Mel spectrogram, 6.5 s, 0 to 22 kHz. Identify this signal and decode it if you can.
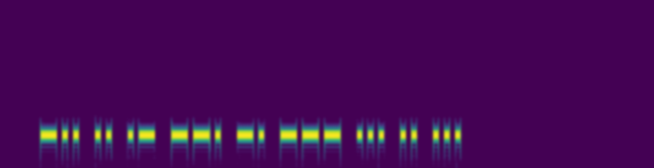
Morse code, heard as a keyed tone, about 22 wpm, 700 Hz. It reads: DIAGNOSIS
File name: 9 Letter Words - First 3 Letters Given - 22wpm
